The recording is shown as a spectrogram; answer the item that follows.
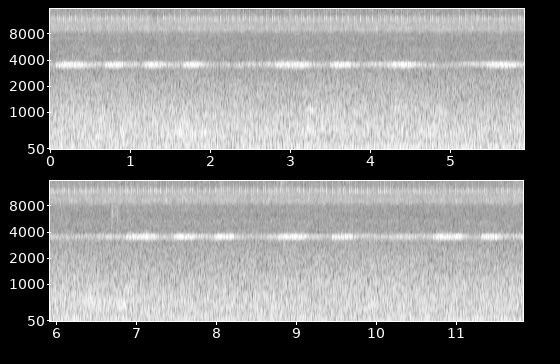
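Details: Nighttime cricket song in southern Crimea with a night breeze: an unbroken piercing trill pulsing in brighter patches, layered over a wide breathy hiss and a faint steady high-pitched insect drone.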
